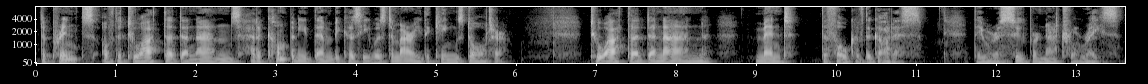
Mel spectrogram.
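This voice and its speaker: A man narrating a fantasy audio play as a storyteller, with a measured, even delivery. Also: a bass voice, no room sound, studio quality. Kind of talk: scripted fairy-tale narration.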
